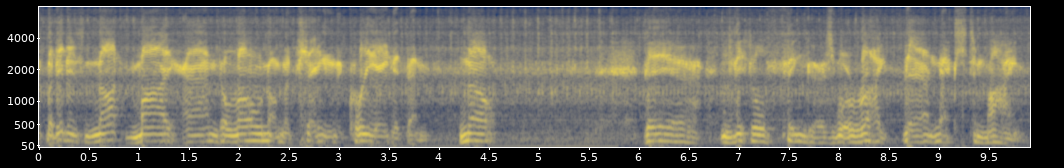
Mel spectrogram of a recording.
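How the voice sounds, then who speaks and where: Man as a slow, haughty tycoon. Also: mid-range voice, noisy background, lightly acted. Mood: impassioned. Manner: pompous, deliberate, ornate. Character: haughty, cultured tycoon musing in monologue. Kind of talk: dramatic monologue, radio drama.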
